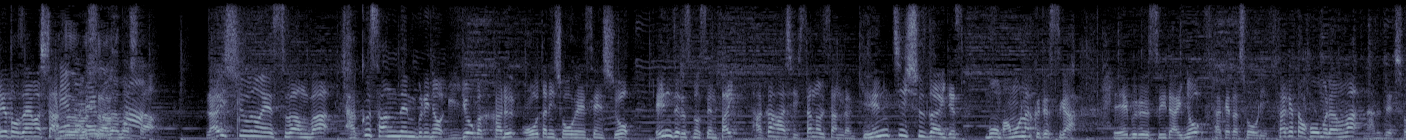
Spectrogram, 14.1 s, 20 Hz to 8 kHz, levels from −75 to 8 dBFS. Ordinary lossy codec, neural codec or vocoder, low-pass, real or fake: none; none; none; real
